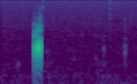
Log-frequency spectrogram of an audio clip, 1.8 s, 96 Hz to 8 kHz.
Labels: {"label": "biophony, knock croak", "recorder": "SoundTrap 300"}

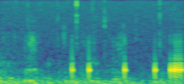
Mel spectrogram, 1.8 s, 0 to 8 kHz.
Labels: {"label": "biophony, knock croak", "recorder": "SoundTrap 300"}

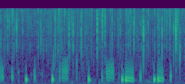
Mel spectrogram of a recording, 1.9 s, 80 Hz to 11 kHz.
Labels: {"label": "biophony, stridulation", "recorder": "SoundTrap 600 or HydroMoth"}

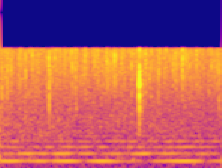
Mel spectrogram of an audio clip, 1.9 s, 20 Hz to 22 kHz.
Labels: {"label": "biophony, midshipman", "recorder": "SoundTrap 500"}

